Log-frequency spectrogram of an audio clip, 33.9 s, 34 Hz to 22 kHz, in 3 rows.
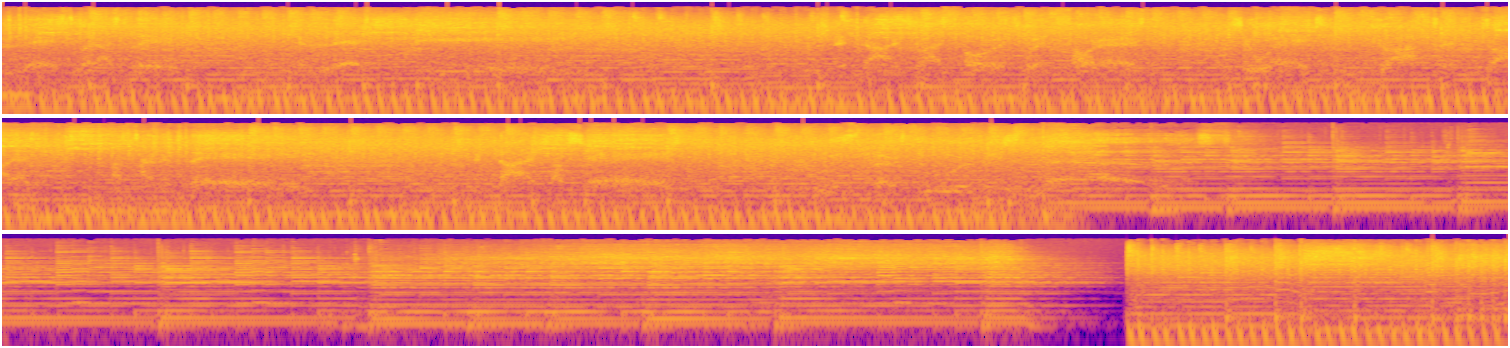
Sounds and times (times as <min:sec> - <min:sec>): Angry music: 0:00.0 - 0:23.4, 0:24.7 - 0:33.8.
